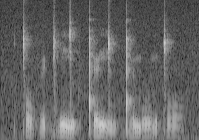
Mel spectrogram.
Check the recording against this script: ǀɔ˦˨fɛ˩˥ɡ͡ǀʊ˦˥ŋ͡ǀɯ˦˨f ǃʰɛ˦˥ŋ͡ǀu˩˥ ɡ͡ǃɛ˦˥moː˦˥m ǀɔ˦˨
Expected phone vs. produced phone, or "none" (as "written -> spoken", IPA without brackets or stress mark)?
ʊ˦˥ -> u˦˥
